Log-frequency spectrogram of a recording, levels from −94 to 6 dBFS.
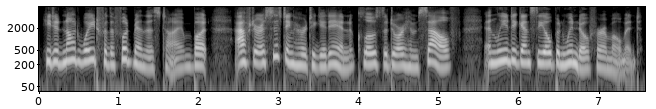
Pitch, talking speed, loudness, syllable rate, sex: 205 Hz, 230 wpm, -22 LUFS, 5.9 syllables/s, female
